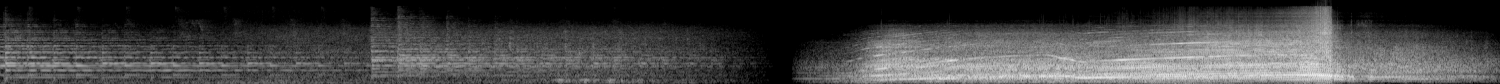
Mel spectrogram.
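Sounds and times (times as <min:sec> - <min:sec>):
car engine accelerating: 0:08.0 - 0:15.0.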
